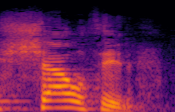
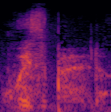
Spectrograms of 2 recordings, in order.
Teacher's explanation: Ahí hay que pronunciar la E. ¿Ok? Al final de la ed.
